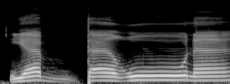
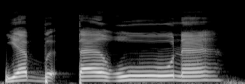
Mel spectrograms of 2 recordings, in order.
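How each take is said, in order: First: The b is said with no bounce at all. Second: The b bounce is held back and cut short. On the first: "nggak dipantulkan sama sekali" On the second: "pantulannya terta tertahan"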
